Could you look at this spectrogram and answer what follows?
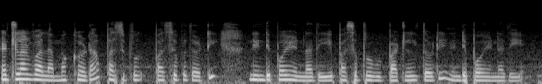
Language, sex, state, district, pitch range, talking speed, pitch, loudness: Telugu, female, Andhra Pradesh, Sri Satya Sai, 185-220 Hz, 155 wpm, 200 Hz, -17 LUFS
